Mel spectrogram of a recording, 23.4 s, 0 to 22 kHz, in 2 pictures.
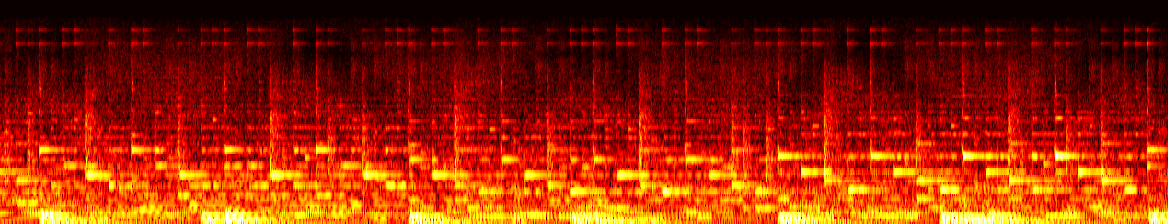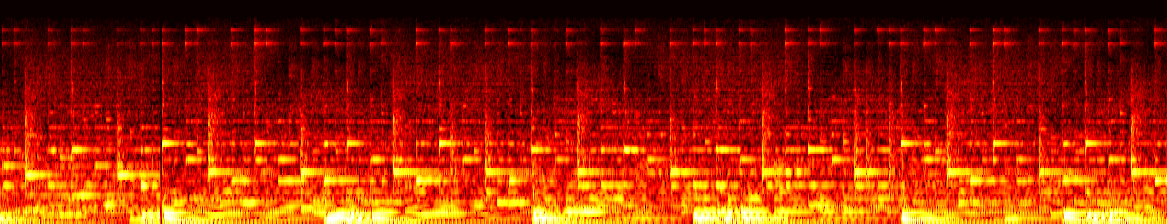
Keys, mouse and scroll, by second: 4.7-6.1 drag, 6.5 click, 6.7 scroll up 1, 7.3 scroll down 1, 7.4 scroll up 1, 8.0 scroll down 1, 9.8-10.1 scroll up 1, 10.1 click, 10.4 click, 11.1 click, 11.2 scroll down 1, 11.3 scroll up 1, 11.5 scroll down 1, 12.6 scroll down 1, 12.8-13.1 scroll up 1.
